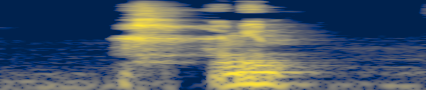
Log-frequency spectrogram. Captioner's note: sigh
